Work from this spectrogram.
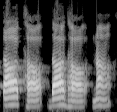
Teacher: ये सभी दंत से बोले जाते हैं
